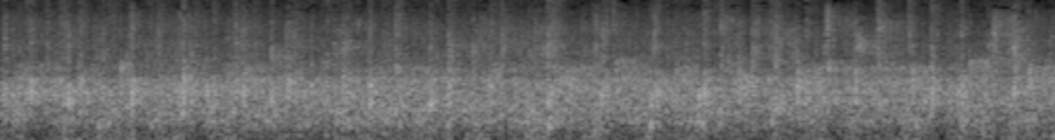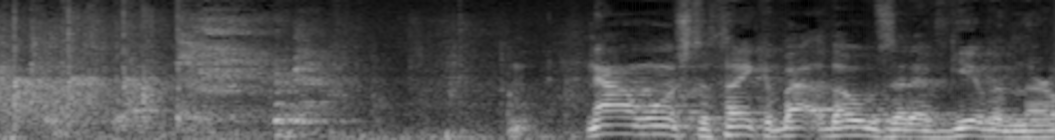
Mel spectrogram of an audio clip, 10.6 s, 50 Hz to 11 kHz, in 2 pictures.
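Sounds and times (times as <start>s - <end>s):
large audience applause for military veterans: 0.0s - 6.6s
speech: 8.2s - 10.5s.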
